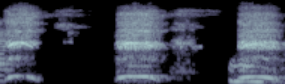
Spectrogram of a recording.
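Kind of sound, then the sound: vocal imitation, imitated heavy panting breath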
